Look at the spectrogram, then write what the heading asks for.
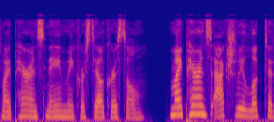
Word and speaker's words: Corstell: Then they'd attempt some butchered pronunciation like or. I'd have to raise my hand and say, "It's just Crystal."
